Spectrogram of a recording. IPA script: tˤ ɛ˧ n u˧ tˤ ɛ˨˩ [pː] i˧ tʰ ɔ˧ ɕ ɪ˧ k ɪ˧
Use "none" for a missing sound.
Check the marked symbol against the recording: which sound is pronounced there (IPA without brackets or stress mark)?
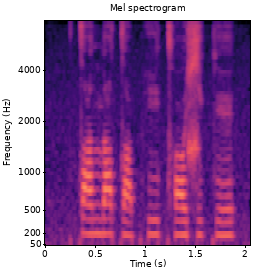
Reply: pʰ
